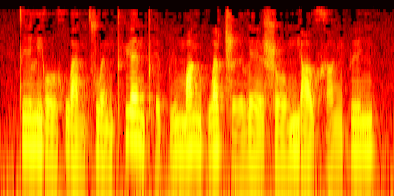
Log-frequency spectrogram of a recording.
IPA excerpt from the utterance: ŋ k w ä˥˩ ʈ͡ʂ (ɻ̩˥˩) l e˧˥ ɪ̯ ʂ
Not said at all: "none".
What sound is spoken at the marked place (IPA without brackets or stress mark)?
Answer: ɻ̩˧˥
